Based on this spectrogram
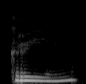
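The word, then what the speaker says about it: क्रीं: by the darkness so the mantra is om cream so it's in the chat box um and maybe chandra will share it again so it's right at the bottom om is the first word cream sometimes it's also recited as hreem but in this case we're going to use cream and it's a long eye so cream is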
